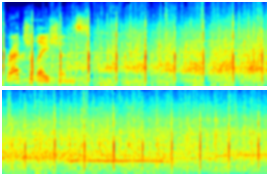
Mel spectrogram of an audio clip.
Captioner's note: audience applauding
